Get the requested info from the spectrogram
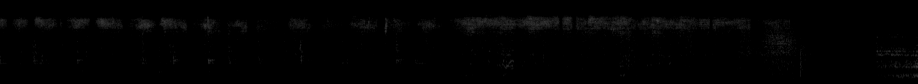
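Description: Small sanding pad rubbed in quick back-and-forth strokes over the painted plastic body of a scale model car, about three strokes a second. About halfway through it becomes a faster, continuous rub, and it drops away near the end.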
